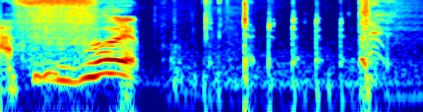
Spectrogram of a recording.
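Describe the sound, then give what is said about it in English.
A burst of hissy noise and a brief voice opens, then about seven quick, sharp footfalls patter in a running rhythm as a woman runs away, before another short vocal sound cuts in. “That's her running away.”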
